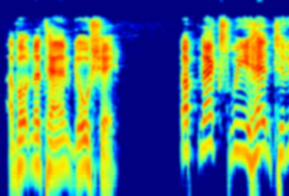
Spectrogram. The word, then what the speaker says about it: Gaucher: But when I asked him, he said it's Gaucher. So I went with that. Because it's not spelled like, it's not G-A-U-T-H-I-E-R, Gaucher. It's G-A-U-C-H-E-R. But I guess it's pronounced the same way.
